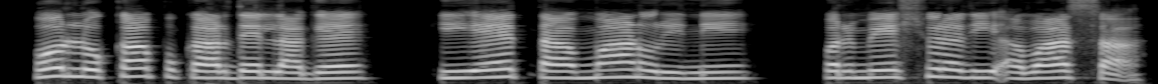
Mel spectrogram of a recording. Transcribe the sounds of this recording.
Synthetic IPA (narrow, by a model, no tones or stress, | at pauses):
ɦoːɾloːkãpʊkaːɾd̪ɛlaːɡɛ | kiɛːt̪amaːɽ̃ũɾini | pɐɾmeːsʋəɾɛɾiaːʋaːzsa̰ː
